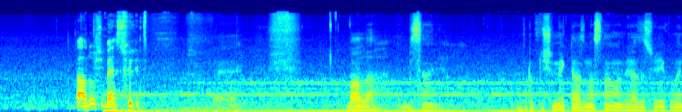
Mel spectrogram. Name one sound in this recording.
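Another man speaks with animation into a handheld microphone.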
